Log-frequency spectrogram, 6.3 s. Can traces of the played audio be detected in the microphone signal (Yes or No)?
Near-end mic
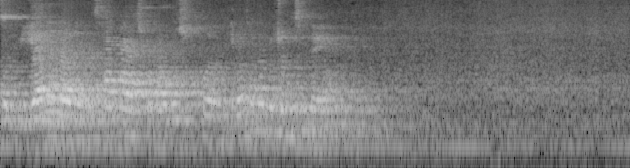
Yes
